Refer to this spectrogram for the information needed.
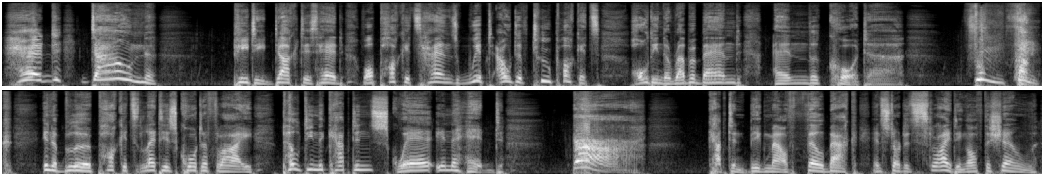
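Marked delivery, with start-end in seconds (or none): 0.0-1.6 loud, high command; urgent shout. A narrator's reading. Hero shouts urgent warning. 9.6-10.5 loud, high thunking sound; imitated impact. A narrator's reading. Narrator voices shot striking. 16.1-16.8 loud, raised "gah"; cry of pain. A narrator's reading. Captain hit in head.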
